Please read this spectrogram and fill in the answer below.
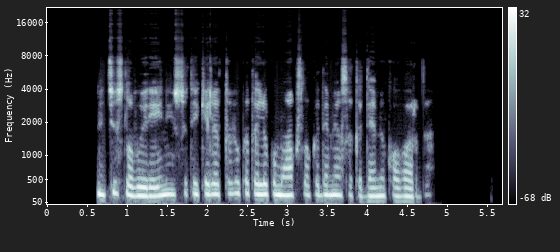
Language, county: Lithuanian, Vilnius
